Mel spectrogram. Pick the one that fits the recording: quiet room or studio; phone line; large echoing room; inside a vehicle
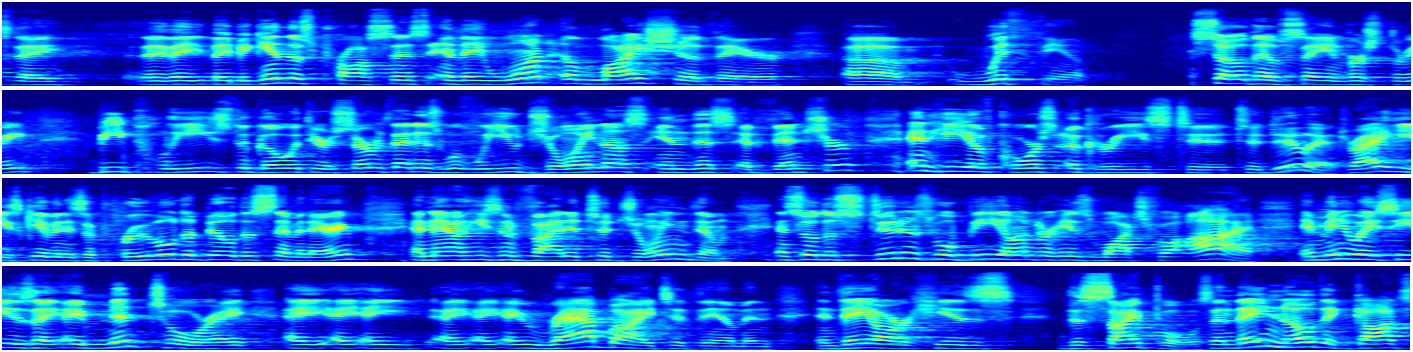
large echoing room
